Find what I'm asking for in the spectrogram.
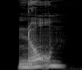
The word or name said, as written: NORMERNES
